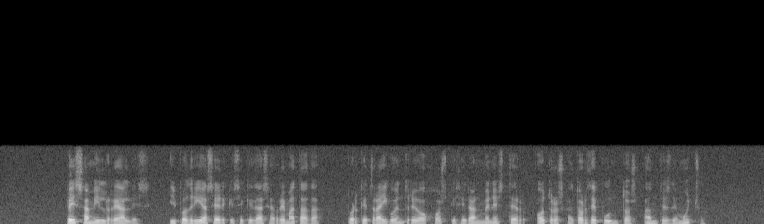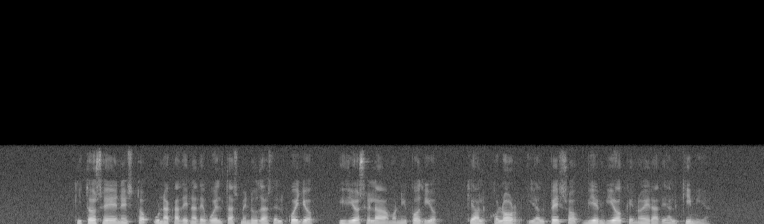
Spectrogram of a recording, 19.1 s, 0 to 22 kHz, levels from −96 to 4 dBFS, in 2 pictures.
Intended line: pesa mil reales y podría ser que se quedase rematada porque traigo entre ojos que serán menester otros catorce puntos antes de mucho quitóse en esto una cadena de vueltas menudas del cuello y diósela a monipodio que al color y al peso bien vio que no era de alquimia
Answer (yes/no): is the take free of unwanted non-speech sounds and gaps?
yes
